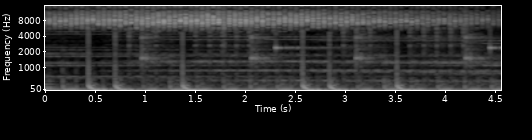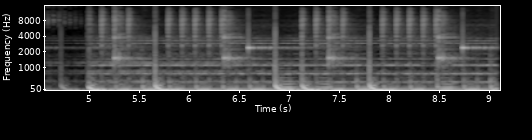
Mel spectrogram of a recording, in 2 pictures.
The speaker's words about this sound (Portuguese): Entre as tantas notícias e acontecimentos que circularam no tumultuoso ano de 2020, quem não lembra do temor causado por conta da informação de que uma nuvem de gafanhotos se aproximava do nosso país?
